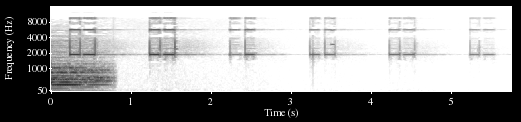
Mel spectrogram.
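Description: Ambient electronic music ends about a second in, while a high electronic double beep repeats about once a second, six times, fading with each repeat.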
